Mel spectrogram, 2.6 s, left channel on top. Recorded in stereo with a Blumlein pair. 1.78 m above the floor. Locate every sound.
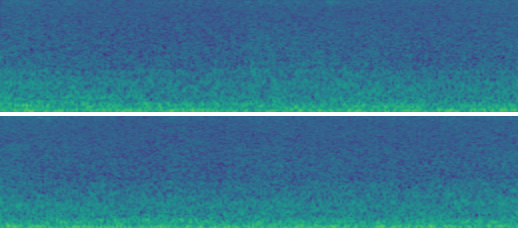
Only background noise.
